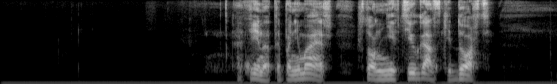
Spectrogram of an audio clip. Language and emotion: Russian, angry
